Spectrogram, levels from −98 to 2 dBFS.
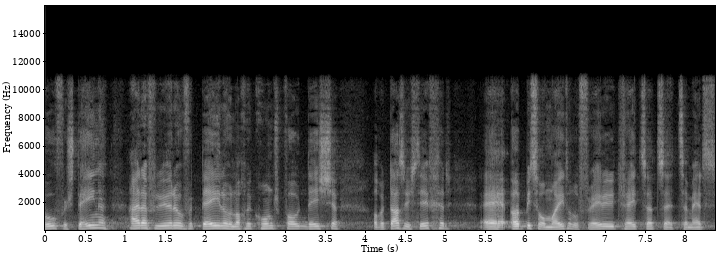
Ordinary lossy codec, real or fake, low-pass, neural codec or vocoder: none; fake; 10.8 kHz; codec, 24 kHz, 0.9 kbps, WavTokenizer, medium speech release version 2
